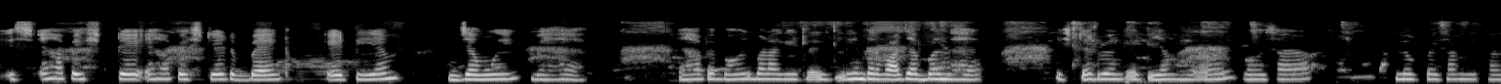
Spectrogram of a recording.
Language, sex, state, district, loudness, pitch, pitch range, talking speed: Hindi, female, Bihar, Jamui, -18 LUFS, 235 Hz, 225-245 Hz, 130 wpm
